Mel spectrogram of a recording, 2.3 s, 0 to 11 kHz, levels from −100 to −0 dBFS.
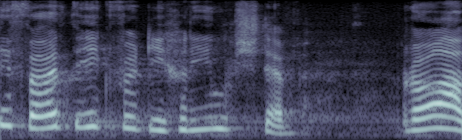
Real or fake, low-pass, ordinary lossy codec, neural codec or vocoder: fake; none; none; autoencoder, 22.05 kHz, a latent of 192 numbers a frame, VITS, trained on one speaker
